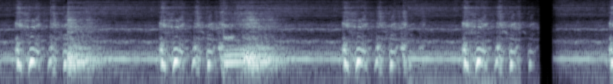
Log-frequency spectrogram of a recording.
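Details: Acted, simulated coughing amid laughter.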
